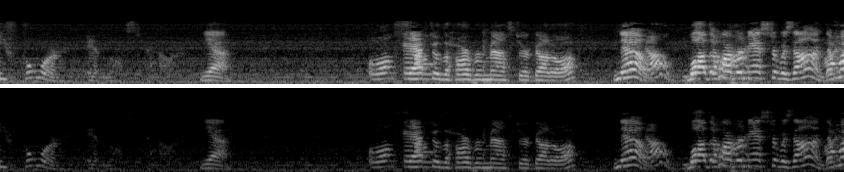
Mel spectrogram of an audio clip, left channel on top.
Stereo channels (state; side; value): quieter; right; 17.0 dB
